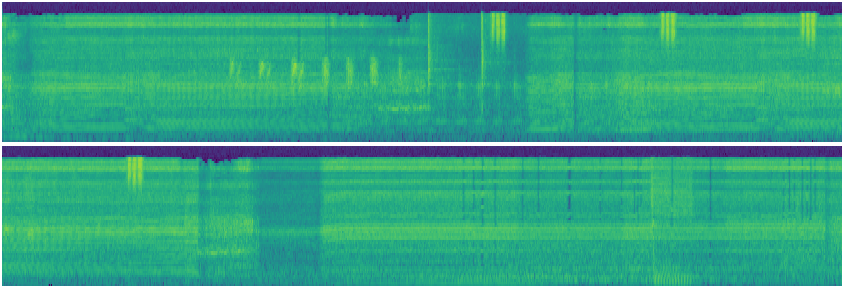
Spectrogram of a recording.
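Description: A small motorbike engine buzzes and revs up through the gears.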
